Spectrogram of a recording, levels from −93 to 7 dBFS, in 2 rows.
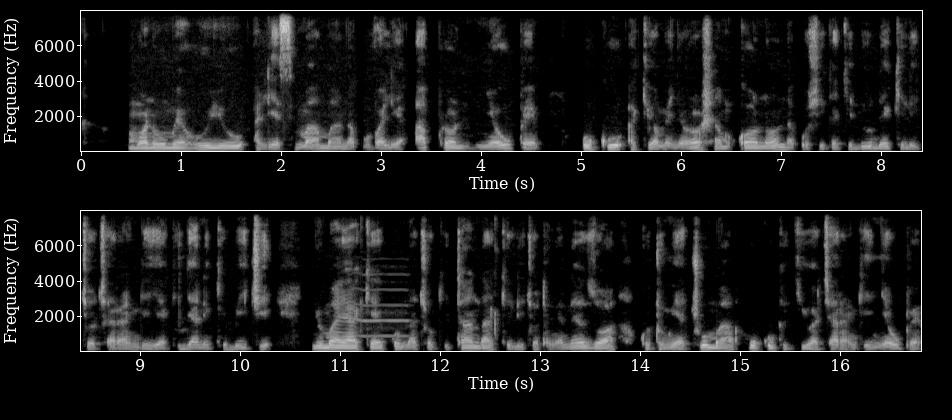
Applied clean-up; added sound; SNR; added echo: none; Wind instrument, woodwind instrument; 19 dB; none.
